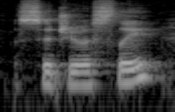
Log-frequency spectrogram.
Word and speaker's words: assiduously: So we have second syllable stress here. That means that our letter A is going to be the sound. Sidu. So this du is rather than being a d sound and a u sound, is more of a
